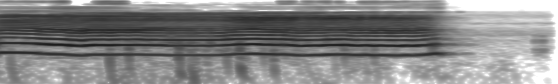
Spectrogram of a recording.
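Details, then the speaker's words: Young child gives a single sustained high-pitched wail that breaks off while having his ears cleaned with a vacuum ear wax remover, protesting rather than hurt; infant cry. "He ain't into the ear portion of being clean, though. Oh, I don't want to make you cry."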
